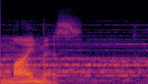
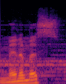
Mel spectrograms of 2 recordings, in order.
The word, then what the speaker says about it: Minimus: to fly it to Minimus, or Minimus. Minimus, I've heard it pronounced both ways.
